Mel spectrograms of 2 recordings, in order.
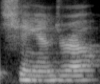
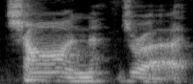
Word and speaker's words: Chandra: But um it it's since there are two A's then that long a sound on chandra is how it's pronounced.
